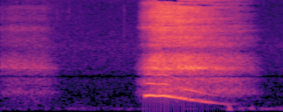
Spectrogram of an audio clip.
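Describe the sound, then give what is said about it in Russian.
A deep inhale followed by a voiced exhale, from a body-oriented breathing practice: a soft breathy intake, a short pause, then a loud sighing outbreath whose tone slides downward and fades away. “То есть вот когда мы делаем вдох,”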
